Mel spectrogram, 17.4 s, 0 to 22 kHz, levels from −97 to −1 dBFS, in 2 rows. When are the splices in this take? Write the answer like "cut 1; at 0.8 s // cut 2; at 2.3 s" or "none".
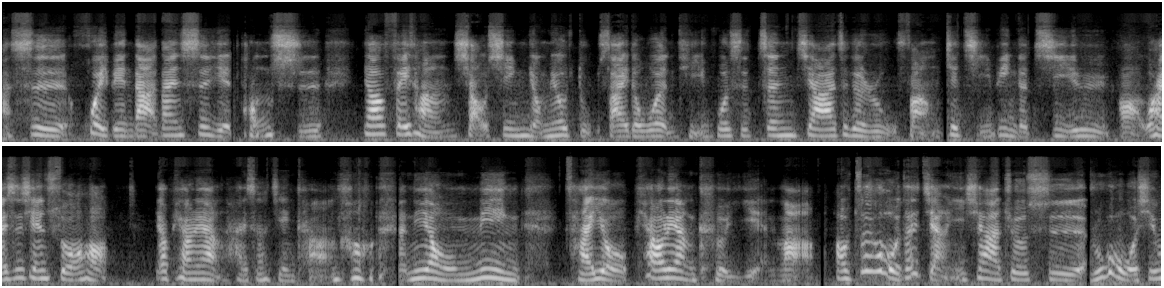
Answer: none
